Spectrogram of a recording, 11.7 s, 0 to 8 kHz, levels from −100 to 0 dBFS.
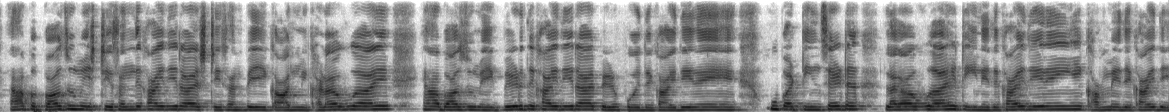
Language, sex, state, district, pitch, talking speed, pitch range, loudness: Hindi, male, Chhattisgarh, Sarguja, 205 Hz, 240 wpm, 190-220 Hz, -14 LUFS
